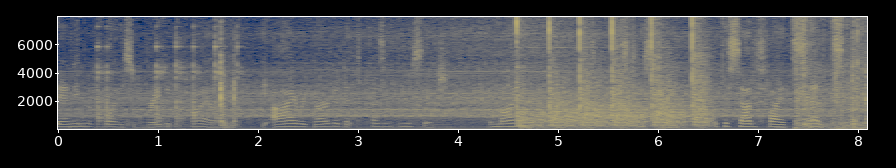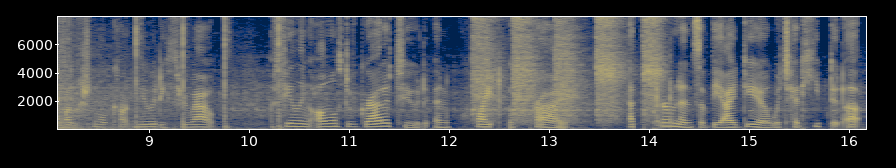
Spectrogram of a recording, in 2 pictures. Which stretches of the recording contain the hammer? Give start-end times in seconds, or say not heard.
0.3-1.9, 4.5-6.6, 8.8-10.5, 12.2-14.2.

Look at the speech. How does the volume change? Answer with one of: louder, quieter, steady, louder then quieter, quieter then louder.
louder.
